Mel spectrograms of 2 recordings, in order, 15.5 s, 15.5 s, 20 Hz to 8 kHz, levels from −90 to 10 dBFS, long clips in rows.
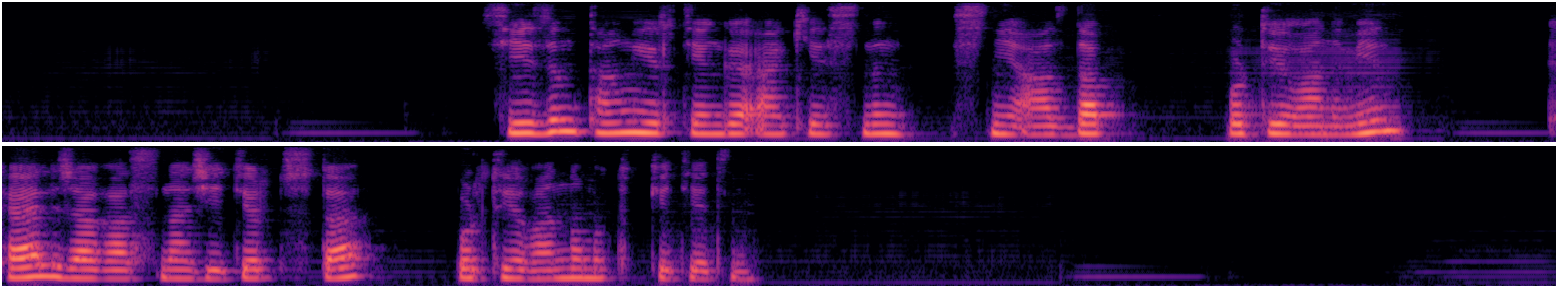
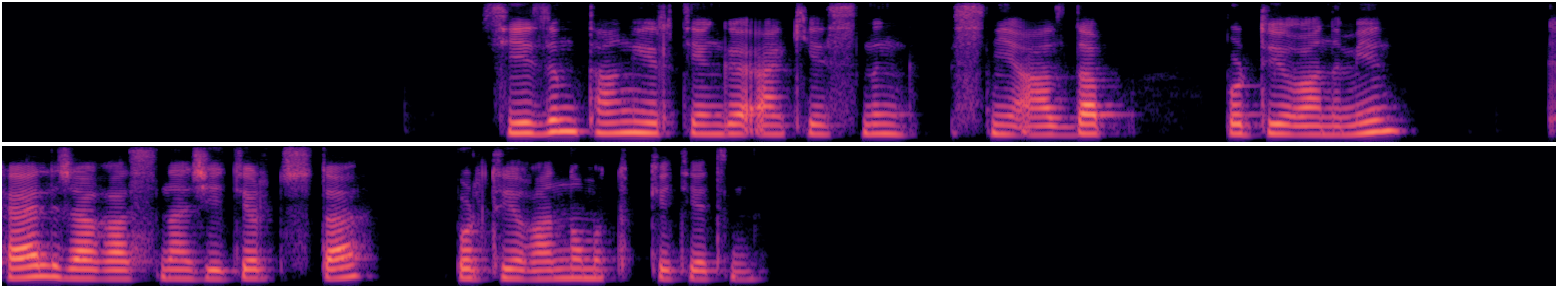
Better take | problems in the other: second | noise reduction (neural separator model SepFormer DNS4)

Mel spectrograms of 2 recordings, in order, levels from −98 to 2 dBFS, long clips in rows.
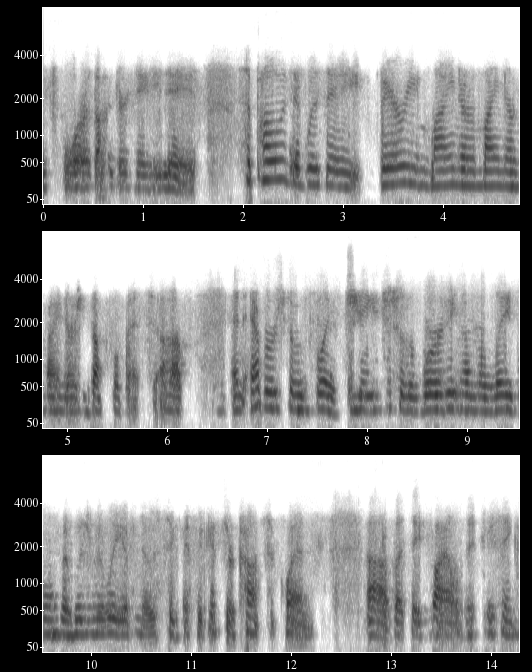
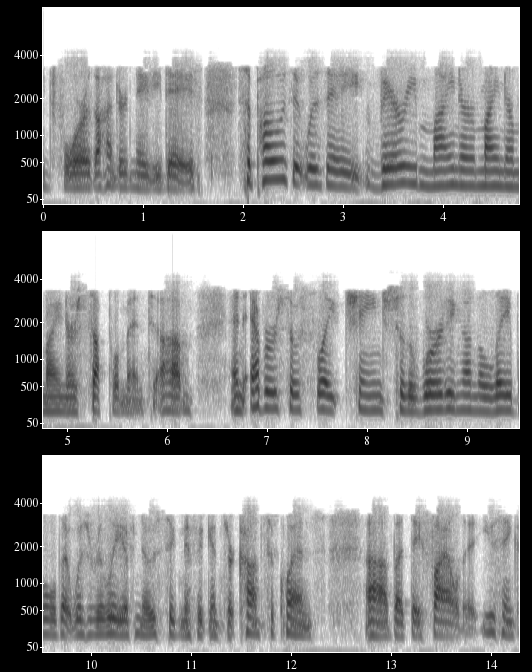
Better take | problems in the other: second | noise reduction (neural mask model Resemble Enhance denoiser)

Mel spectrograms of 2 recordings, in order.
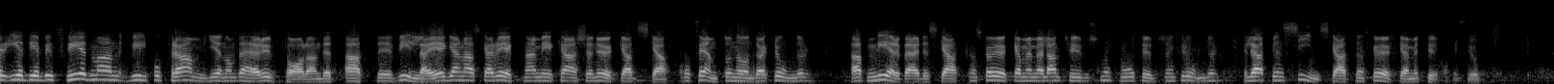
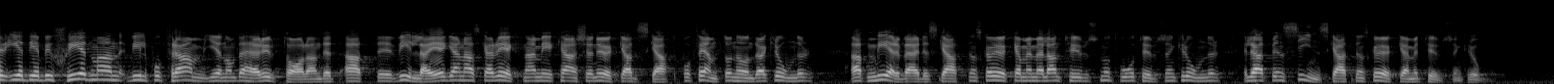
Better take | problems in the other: second | noise reduction (neural separator model SepFormer DNS4)

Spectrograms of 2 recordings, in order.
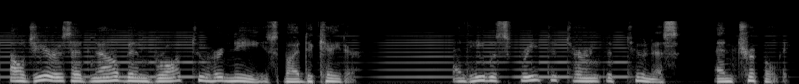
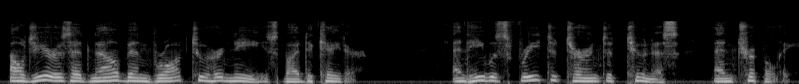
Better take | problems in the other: second | noise reduction (neural mask model RNNoise)

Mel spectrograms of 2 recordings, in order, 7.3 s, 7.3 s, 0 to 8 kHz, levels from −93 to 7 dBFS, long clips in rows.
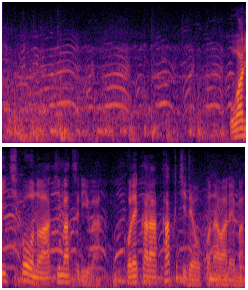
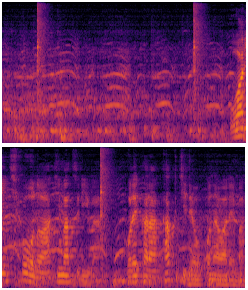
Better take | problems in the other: first | background sound (Snare drum); 11 dB below the speech // room echo; dies away in 0.6 s

